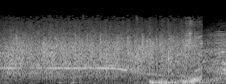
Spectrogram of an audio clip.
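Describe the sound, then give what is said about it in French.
Church audience applauding in praise, loud dense clapping that holds steady, then drops off sharply near the end. “On peut acclamer le Seigneur, s'il vous plaît. Est-ce qu'on peut acclamer Jésus?”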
